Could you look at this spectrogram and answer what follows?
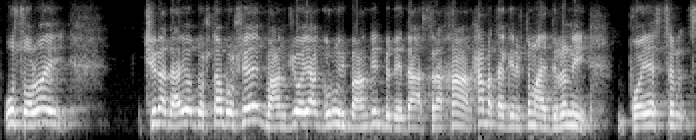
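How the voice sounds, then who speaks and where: Brief: high-voiced male caller, agitated and insistent, dull muffled phone sound. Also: fairly even intonation, fairly bright tone. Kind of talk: phone-in talk.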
